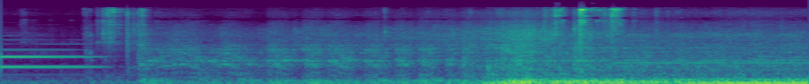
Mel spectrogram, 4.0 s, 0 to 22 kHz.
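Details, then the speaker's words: 2002 Ford F350 Super Duty diesel, 411,372.6 miles, batteries reading about 12.8 V: starter turns the engine over sluggishly, about three and a half beats a second, before catching. Slow cranking, cause unknown; separate no-start in park traced to loose shifter column screws. "It's slow cranking. I don't understand what's up with that."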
